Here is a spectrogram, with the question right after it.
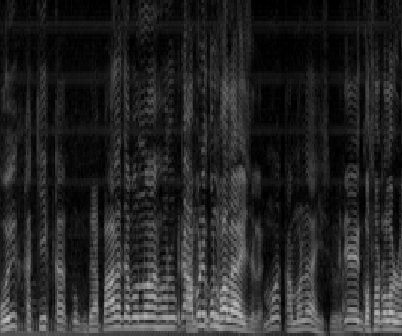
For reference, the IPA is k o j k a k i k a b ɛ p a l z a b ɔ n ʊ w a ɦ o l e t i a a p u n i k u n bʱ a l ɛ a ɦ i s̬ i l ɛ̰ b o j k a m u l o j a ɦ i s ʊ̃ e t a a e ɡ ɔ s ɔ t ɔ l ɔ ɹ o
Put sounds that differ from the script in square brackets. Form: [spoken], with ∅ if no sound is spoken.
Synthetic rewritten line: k o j k a k i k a b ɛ p a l z a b ɔ n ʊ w a ɦ o l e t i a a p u n i k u n bʱ a l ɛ a ɦ i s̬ i l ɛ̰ [m] o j k a m [ɔ] l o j a ɦ i s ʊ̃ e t [i] a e ɡ ɔ s ɔ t ɔ l ɔ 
